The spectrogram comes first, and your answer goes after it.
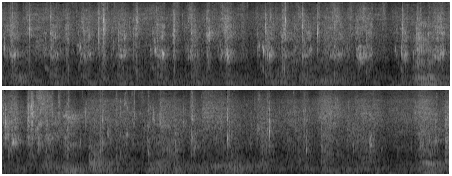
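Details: Pigs at the water drinker: repeated short grunts and snorts over a steady stream of clicking, sucking and splashing sounds as they drink.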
